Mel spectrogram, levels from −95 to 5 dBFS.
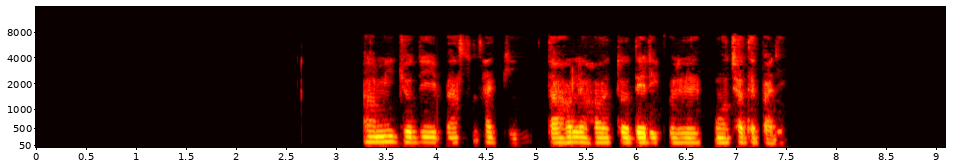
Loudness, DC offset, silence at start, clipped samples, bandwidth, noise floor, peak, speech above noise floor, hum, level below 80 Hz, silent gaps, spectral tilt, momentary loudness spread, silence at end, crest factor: -27 LUFS; under 0.1%; 3.3 s; under 0.1%; 7.8 kHz; under -90 dBFS; -8 dBFS; over 63 dB; none; -68 dBFS; 4.62-4.68 s, 4.97-5.12 s, 6.68-6.79 s; -6.5 dB/octave; 11 LU; 1.6 s; 22 dB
